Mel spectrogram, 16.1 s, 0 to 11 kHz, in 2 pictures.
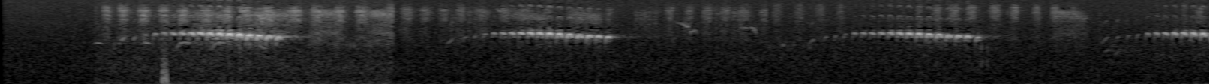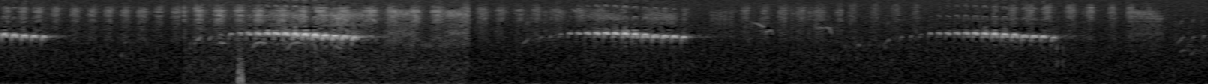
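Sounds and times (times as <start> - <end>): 
fan-tailed cuckoo call: 0.6 - 6.6, 9.3 - 16.1.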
